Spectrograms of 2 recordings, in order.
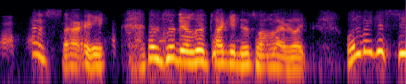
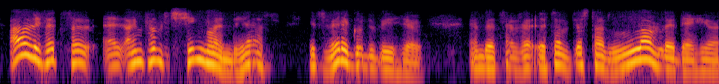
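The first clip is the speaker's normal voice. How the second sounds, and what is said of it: Put-on mock English accent. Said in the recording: “What's a Shinglish accent sound like?”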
